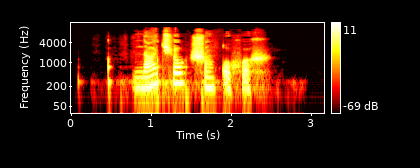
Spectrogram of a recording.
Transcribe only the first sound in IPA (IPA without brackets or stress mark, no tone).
n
